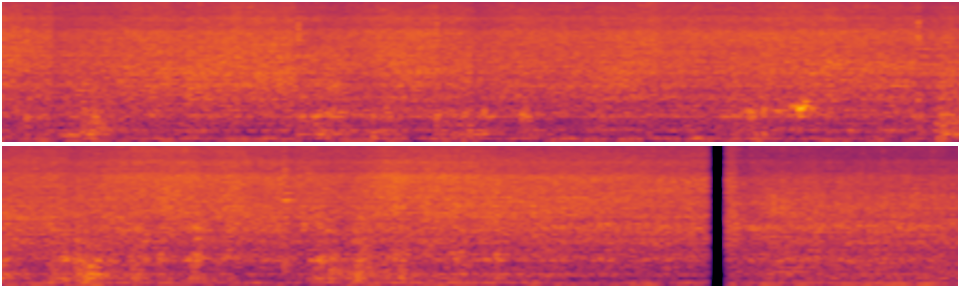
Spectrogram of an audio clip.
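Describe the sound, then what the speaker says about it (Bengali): Cauliflower, potato, peas, paneer and soaked chickpeas sautéing with spices in a pan give a steady, loud hiss and sizzle throughout, with faint stirring scrapes and one brief dropout near the end. "মশলাটা দিয়ে একটু কষিয়ে নিতে হবে একসঙ্গে করে সুন্দরভাবে কষিয়ে নিতে হবে"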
